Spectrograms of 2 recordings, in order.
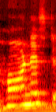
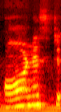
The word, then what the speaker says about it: honest: HONEST அப்படிங்கிற வேர்டை வந்து நம்ம ஹானஸ்ட் அப்படின்னு ப்ரொனவுன்ஸ் பண்ணக்கூடாது, ஆனஸ்ட் அப்படின்னு தான் ப்ரொனவுன்ஸ் பண்ணணும். ஸோ ஆனஸ்ட் அப்படிங்கும்போது அந்த ஹெச் சைலண்ட் ஆகுறது.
